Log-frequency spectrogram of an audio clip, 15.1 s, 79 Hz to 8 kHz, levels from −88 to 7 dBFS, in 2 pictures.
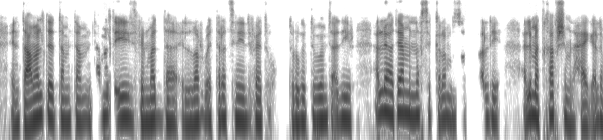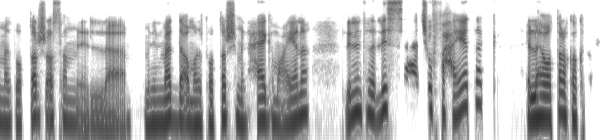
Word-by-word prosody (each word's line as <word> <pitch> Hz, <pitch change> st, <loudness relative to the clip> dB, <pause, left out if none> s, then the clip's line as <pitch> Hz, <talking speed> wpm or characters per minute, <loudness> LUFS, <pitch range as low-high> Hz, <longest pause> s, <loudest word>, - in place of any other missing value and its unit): أنت 140 Hz, 0 st, -1 dB
عملت 165 Hz, +6 st, +4 dB
تم 155 Hz, -1 st, -1 dB
تم 155 Hz, 0 st, -3 dB
أنت 155 Hz, 0 st, -7 dB
عملت 170 Hz, 0 st, -2 dB
إيه 165 Hz, 0 st, +3 dB
في 155 Hz, -2 st, -7 dB
المادة 155 Hz, 0 st, 0 dB
ال4 150 Hz, +3 st, -1 dB
ال3 160 Hz, +1 st, -2 dB
سنين 160 Hz, -3 st, +1 dB
اللي 155 Hz, 0 st, -5 dB
فاتوا؟" 150 Hz, -1 st, -3 dB
قُلت 155 Hz, -, -12 dB
له. 145 Hz, -, 0 dB
"جبت 150 Hz, +2 st, -3 dB
فيهم 155 Hz, +1 st, +2 dB
تقدير." 160 Hz, -1 st, -2 dB, 0.3 s
قال 185 Hz, -, 0 dB
لي: 195 Hz, -1 st, +5 dB
"هتعمل 185 Hz, -1 st, +3 dB
نفس 175 Hz, -1 st, -1 dB
الكلام 160 Hz, 0 st, -4 dB
بالضبط" 160 Hz, +1 st, -7 dB, 0.2 s
قال 160 Hz, -, -5 dB
لي 155 Hz, -, -2 dB, 0.3 s
قال -, -, -3 dB
لي: 175 Hz, -, +5 dB
"ما 170 Hz, -, +6 dB
تخافش 175 Hz, +1 st, +1 dB
من 140 Hz, -2 st, -2 dB
حاجة" 125 Hz, -, -2 dB
قال -, -, -2 dB
لي: 150 Hz, -, 0 dB
"ما 140 Hz, -1 st, -1 dB
تتوترش 150 Hz, +4 st, -1 dB
أصلًا 155 Hz, -1 st, -2 dB
من 145 Hz, 0 st, -5 dB
ال 60 Hz, -, -4 dB, 0.2 s
من 140 Hz, 0 st, 0 dB
المادة، 150 Hz, +2 st, +3 dB
أو -, -, +2 dB
ما 140 Hz, 0 st, +1 dB
تتوترش 145 Hz, +4 st, 0 dB
من 140 Hz, -2 st, -1 dB
حاجة 155 Hz, 0 st, +2 dB
معينة 155 Hz, +6 st, +2 dB, 0.5 s
لإن 175 Hz, -, +2 dB
أنت 200 Hz, 0 st, +2 dB
لسه 190 Hz, +4 st, +3 dB, 0.2 s
هتشوف 220 Hz, +4 st, 0 dB
في -, -, -2 dB
حياتك 240 Hz, +9 st, +2 dB, 0.5 s
اللي 160 Hz, +1 st, +7 dB
هيوتّرك 170 Hz, +1 st, +4 dB
أكتر، 155 Hz, -, -2 dB
155 Hz, 225 wpm, -23 LUFS, 150-170 Hz, 0.5 s, اللي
